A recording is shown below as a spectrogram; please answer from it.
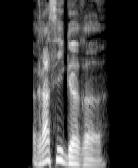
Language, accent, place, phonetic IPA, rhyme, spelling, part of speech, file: German, Germany, Berlin, [ˈʁasɪɡəʁə], -asɪɡəʁə, rassigere, adjective, De-rassigere.ogg
- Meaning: inflection of rassig: 1. strong/mixed nominative/accusative feminine singular comparative degree 2. strong nominative/accusative plural comparative degree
